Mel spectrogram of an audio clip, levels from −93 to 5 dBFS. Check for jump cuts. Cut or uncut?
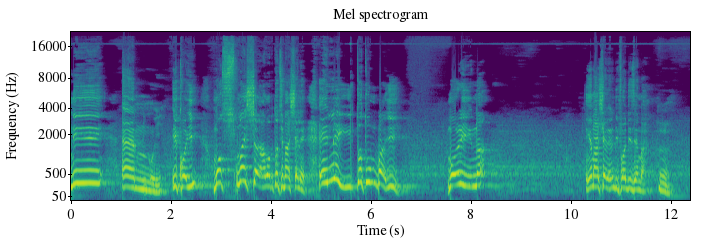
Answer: uncut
